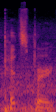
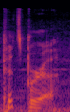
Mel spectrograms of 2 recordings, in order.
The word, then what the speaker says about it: Pittsburgh: to be pronounced like originally i think it was pronounced pittsburgh but uh for some reason over time uh you know uh unlike the way edinburgh has pronounced edinburgh uh in scotland right the pronunciation became berg uh which is kind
